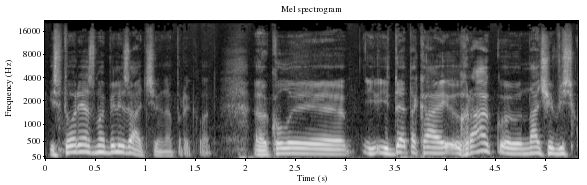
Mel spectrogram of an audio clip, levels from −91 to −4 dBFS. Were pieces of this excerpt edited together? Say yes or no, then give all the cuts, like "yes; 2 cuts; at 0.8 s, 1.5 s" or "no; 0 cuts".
no; 0 cuts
